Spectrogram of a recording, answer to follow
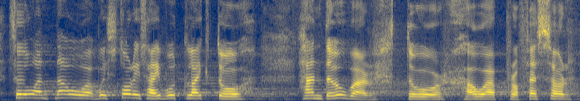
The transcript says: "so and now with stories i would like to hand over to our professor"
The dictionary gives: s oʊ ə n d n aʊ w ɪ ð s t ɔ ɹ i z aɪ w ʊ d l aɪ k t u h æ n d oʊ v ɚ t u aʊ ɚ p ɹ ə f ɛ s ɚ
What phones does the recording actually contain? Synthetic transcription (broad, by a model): s oʊ ə n d n aʊ w ɪ ð s t ɔ ɹ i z aɪ w ʊ d l aɪ k t u h æ n d oʊ v ɚ t u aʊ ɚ p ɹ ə f ɛ s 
